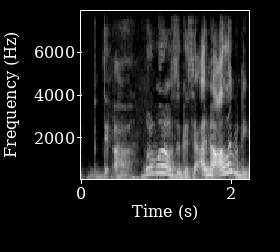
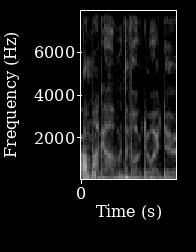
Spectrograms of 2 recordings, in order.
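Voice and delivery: whispered panic, quick and breathless; panicked whisper; 18 dB quieter, faster than usual. Retold or imitated. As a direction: mimic a scared kid whispering in panic. Young Batman panicking, whispered.

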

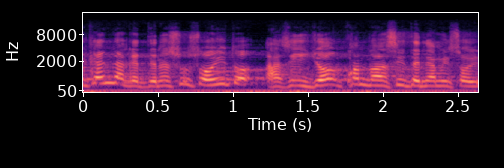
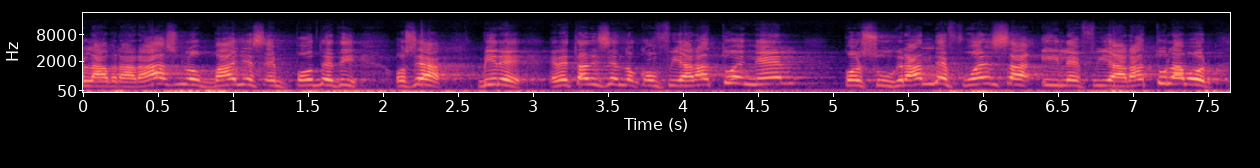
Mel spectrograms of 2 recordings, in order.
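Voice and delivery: ordinary talk, nothing marked

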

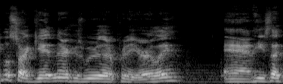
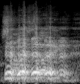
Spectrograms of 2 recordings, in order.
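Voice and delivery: laughing; 11 semitones higher, 14 dB louder than usual. Real, not acted. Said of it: "laughing build-up".

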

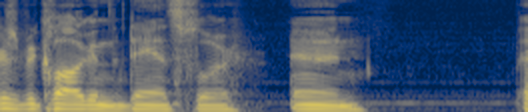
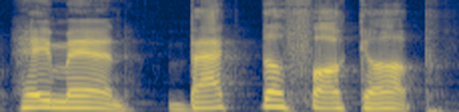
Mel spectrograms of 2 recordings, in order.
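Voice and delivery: raised, firm telling-off with drawn-out last words; higher and louder, slowing on the order; retold confrontation; 4 semitones higher, 4 dB louder, slower than usual. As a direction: tell him off over the music. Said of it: "had to, like, lean over and go".

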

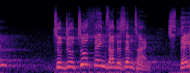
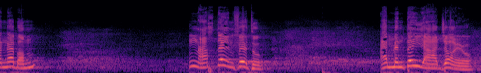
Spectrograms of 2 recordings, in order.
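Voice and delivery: Igbo accent. Shown as a demonstration. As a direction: say it like an Igbo speaker. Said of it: "If you're an Igbo person".

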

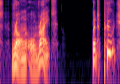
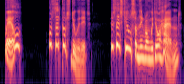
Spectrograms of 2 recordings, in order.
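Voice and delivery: shrill demands pitched way up; Poochie's voice; 11 semitones higher than usual. Acted. To Cosmo, a greedy high-pitched rich woman.

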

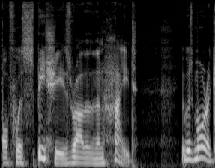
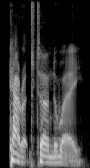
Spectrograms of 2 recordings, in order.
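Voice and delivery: plain reading voice

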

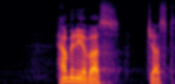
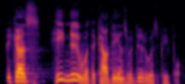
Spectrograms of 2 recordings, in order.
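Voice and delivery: usual speaking voice

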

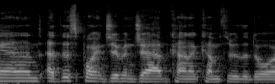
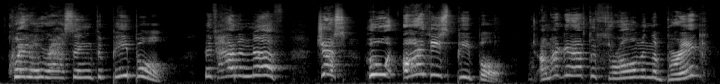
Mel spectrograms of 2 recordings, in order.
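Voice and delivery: much higher, louder indignant official voice; shrill scolding official; 5 dB louder than usual. Acted. Koba scolding the rowdy pirates, high and loud. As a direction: scold them like a fussy captain.

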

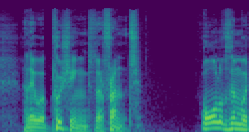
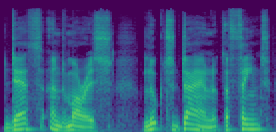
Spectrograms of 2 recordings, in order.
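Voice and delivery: ordinary delivery, nothing marked

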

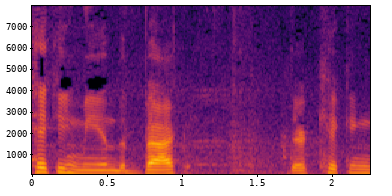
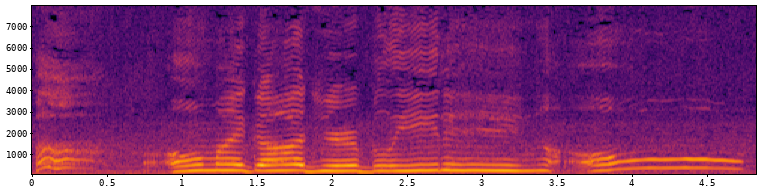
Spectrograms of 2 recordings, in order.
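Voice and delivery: very high, drawn-out mock cooing; softened concern; 10 semitones higher, much slower than usual. Girl noticing his bleeding face, mock tender concern. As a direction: imitate her slow, high-pitched sympathy. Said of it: "She softens up and she says".

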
